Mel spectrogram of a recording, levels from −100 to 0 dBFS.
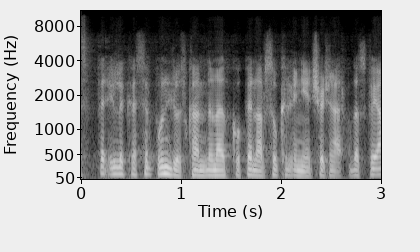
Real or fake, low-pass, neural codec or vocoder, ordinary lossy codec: fake; 9.9 kHz; codec, 16 kHz in and 24 kHz out, 0.6 kbps, FocalCodec, streaming, 2048 codes; Opus, 64 kbps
